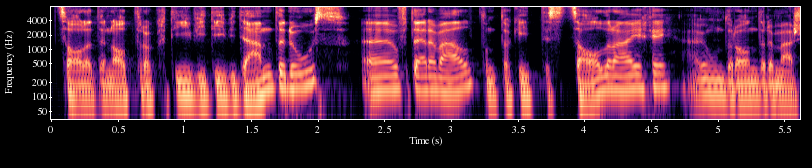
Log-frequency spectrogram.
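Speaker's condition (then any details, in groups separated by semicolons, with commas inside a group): No condition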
